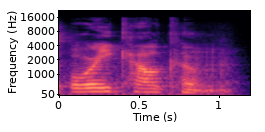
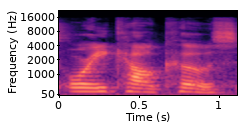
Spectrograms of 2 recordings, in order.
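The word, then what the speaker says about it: orichalcum: it in black cat google the pronunciation of the word it is ori calcum but really ah so yeah yeah and um but uh in the dub it's ori calcos in the sub it's ori calcum racist okay so it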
